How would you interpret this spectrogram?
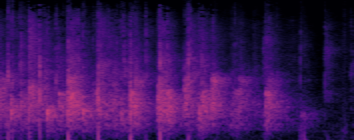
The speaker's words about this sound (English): So, let's do a round of applause.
